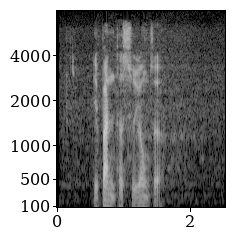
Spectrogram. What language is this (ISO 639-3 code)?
zho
